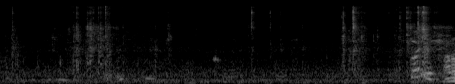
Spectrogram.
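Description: People chewing crisp biscuits, a faint run of small irregular crunches and mouth clicks. A voice starts near the end.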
